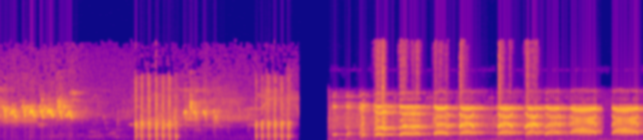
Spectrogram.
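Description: Animal calls: two bursts of a fast rattling trill, then from about four seconds a quick run of short, high chirping notes repeated several times a second.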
